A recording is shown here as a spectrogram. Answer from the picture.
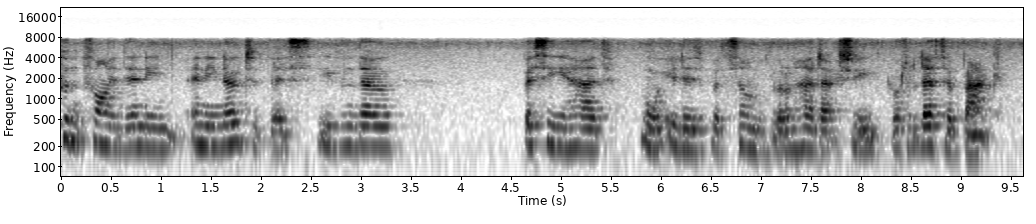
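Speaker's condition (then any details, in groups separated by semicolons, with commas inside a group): MND, mild; speech slightly affected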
